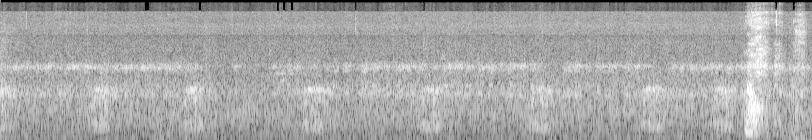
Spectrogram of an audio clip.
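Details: An Indian bullfrog in Dhaka city calls loudly on a stormy, rainy day, giving hoarse croaks about once a second over a steady hiss of rain.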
